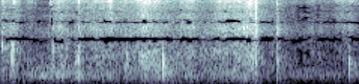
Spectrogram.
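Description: Rustling and a few light clicks as the fabric and plastic parts of a play yard are handled during assembly, with a sharper click near the end.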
